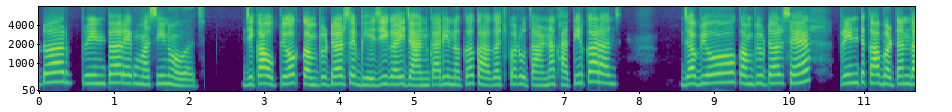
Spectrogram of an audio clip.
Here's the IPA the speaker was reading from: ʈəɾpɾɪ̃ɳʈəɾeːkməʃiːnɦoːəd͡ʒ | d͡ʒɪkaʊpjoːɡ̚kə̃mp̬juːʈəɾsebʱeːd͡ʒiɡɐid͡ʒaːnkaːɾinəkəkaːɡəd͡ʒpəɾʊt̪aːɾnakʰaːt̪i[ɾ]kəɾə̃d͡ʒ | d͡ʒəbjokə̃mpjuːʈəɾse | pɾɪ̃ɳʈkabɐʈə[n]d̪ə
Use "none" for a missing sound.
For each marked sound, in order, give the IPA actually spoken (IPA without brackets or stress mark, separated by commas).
ɾ, n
